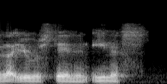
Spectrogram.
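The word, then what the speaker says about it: Ennis: I thought you were staying in Enos. Rhymes with penis.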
